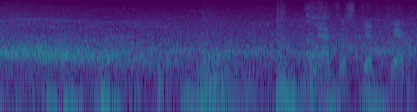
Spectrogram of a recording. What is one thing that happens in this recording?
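Bodies thud heavily on the ring mat.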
